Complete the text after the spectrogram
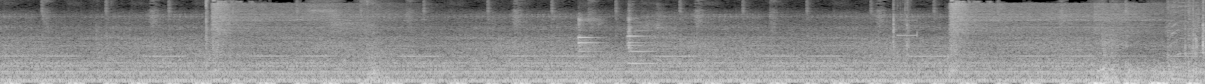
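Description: A diesel city bus engine idles.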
